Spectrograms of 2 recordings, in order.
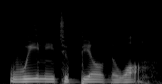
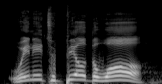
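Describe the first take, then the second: First: It is said in the speaker's normal voice. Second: It is said with a put-on accent.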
